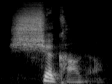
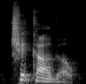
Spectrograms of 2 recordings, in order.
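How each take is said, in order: First: The word begins with a sh sound. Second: The word begins with a ch sound. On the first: The speaker calls it right. "It's more the sh letter" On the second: The speaker calls it wrong. "Not Chicago"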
